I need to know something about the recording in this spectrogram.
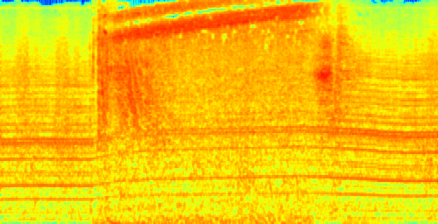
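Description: A loud rushing whoosh bursts out as a car speeds up suddenly.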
